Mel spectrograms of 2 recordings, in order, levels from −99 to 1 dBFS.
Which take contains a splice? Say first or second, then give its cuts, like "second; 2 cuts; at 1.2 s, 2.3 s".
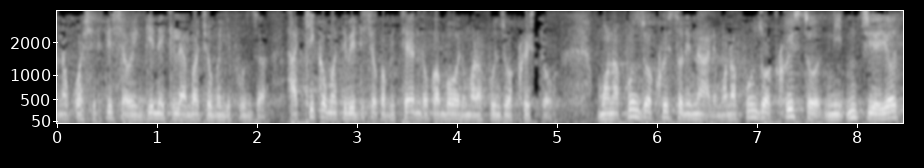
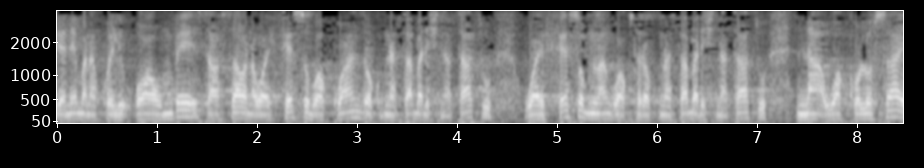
second; 3 cuts; at 2.5 s, 3.1 s, 5.7 s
